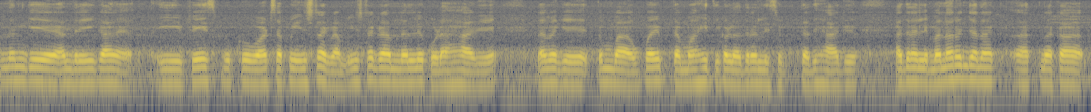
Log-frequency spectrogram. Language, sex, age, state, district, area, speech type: Kannada, male, 45-60, Karnataka, Udupi, rural, spontaneous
